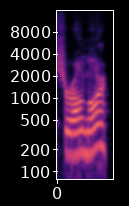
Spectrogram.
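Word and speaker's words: Sherrone Moore: Chiron Moore.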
